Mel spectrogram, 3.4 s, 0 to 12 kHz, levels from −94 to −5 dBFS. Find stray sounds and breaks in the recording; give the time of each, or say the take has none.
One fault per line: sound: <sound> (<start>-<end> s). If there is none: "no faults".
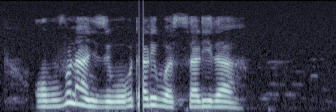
sound: dropout (1.4-1.4 s)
